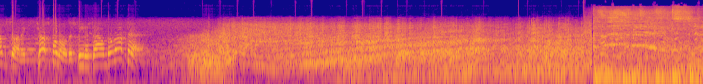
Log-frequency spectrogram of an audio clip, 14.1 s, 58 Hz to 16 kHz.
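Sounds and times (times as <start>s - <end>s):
jet fighter passing: 0.0s - 14.0s.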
